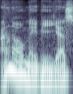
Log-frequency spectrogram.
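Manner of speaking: rambling, hedging, with slowly drawn-out fillers.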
